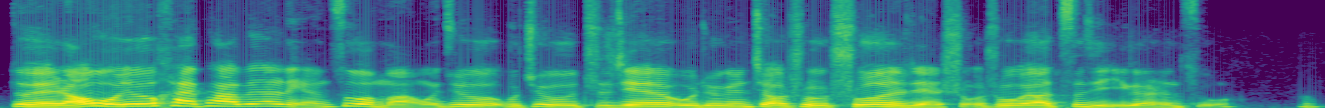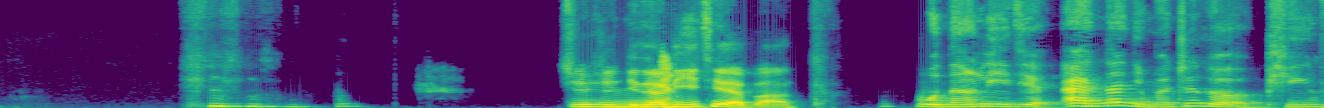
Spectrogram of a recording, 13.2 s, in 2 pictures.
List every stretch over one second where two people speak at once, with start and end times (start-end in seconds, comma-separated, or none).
none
